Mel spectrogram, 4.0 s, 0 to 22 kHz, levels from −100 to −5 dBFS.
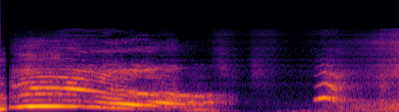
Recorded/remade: remade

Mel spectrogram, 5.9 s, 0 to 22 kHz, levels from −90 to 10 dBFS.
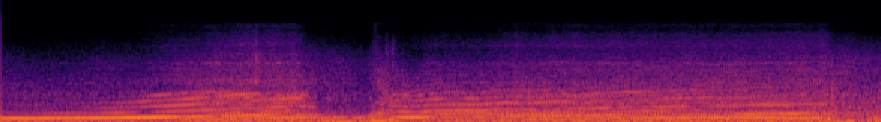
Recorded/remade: recorded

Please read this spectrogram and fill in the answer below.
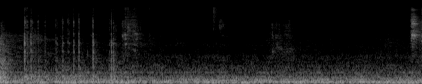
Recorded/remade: recorded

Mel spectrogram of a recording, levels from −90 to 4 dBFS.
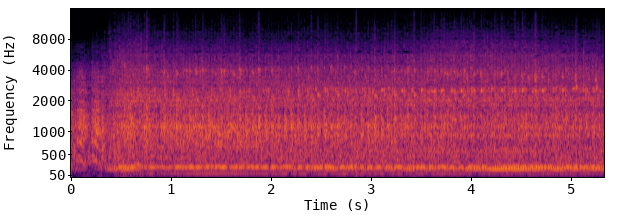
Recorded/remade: recorded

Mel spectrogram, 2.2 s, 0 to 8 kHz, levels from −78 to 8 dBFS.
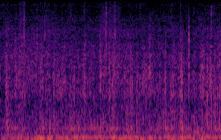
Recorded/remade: remade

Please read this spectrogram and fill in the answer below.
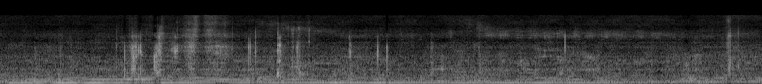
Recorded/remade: remade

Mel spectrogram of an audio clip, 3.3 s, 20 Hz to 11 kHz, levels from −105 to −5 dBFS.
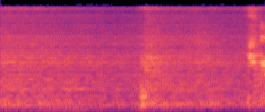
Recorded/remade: remade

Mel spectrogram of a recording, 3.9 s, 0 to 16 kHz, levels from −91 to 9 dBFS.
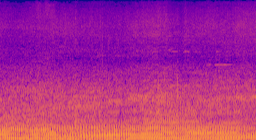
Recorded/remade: recorded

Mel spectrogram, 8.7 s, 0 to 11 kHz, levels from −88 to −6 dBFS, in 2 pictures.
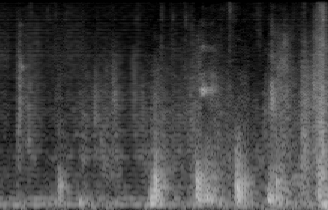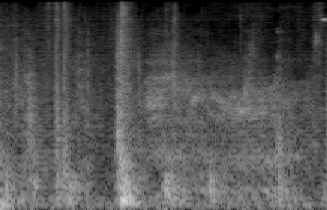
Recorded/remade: remade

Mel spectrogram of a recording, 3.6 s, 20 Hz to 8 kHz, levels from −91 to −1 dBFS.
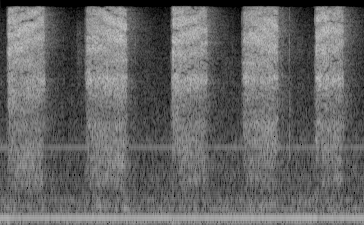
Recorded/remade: recorded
